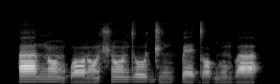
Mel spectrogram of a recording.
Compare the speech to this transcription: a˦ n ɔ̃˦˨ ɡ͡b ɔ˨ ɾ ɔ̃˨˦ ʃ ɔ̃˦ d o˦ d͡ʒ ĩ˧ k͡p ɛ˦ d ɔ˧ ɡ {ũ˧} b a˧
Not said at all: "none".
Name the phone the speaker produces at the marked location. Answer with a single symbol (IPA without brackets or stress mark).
ũ˧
